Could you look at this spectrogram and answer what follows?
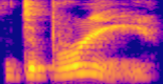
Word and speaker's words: debris: word debris is pronounced debris where the S is silent and it is the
